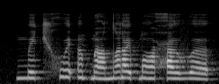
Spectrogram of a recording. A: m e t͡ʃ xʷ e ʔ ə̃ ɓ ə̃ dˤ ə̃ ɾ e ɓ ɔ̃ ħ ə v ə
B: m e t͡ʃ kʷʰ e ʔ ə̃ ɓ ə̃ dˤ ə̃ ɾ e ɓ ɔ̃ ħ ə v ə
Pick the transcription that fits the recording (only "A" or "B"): A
